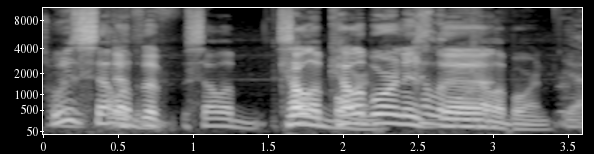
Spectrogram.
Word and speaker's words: Celeborn: the Celeborn. Celeborn is the. Celeborn. Yeah. Yeah, that's Galadriel's husband. right. He's the Yeah, it's Lorien dude. tricky because all the C's are in Elvish are pronounced with a K.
